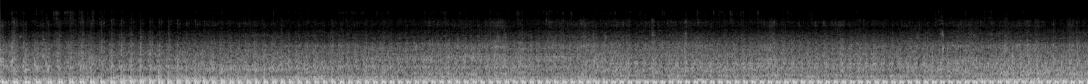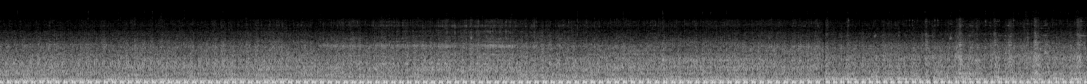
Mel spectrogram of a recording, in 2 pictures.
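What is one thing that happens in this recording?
An old tractor's diesel engine chugs loudly and steadily close by.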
